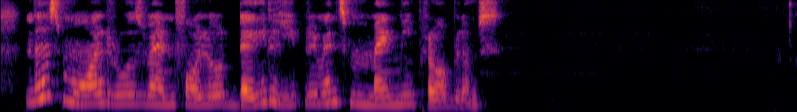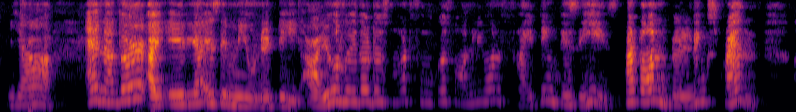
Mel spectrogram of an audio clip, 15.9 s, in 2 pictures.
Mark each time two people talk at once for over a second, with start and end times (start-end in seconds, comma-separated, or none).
none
